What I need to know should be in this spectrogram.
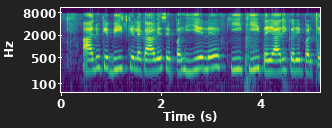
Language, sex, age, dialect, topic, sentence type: Magahi, female, 36-40, Western, agriculture, question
